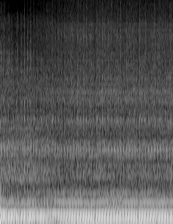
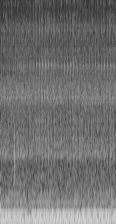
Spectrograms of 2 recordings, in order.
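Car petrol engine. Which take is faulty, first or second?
second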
